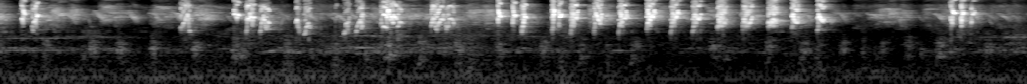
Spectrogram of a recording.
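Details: A young lovebird practising song gives a long series of sharp, clipped high chirps that quicken into a dense even run mid-way, then slow to scattered notes.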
